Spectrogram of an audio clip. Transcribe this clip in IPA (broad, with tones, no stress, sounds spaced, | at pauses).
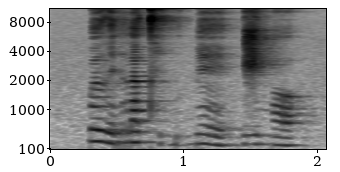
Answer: k͡p ɵ˦ ð i˨ r a˦ t̪ʰ i˨ ɡ͡b u˨ ɡ͡b e˦˨ | ʒ i˨ ŋ ɔ˨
